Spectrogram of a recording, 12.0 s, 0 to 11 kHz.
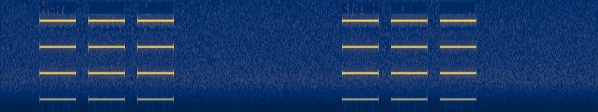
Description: Beep code, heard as beeps from a small speaker, played twice, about 1280 Hz. 3 long. In IBM BIOS tables: keyboard card error.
